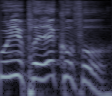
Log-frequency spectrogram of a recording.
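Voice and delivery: put-on Adelaide Italian accent. Imitating the man who criticises the speaker's chords, in an Adelaide Italian accent. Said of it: "I gave him an Adelaide Italian accent".

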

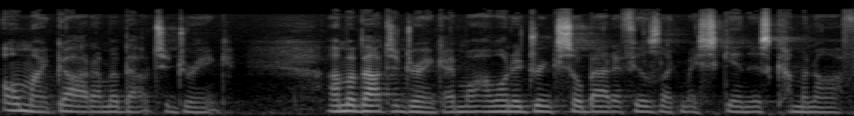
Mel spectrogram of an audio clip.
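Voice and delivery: ordinary delivery

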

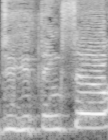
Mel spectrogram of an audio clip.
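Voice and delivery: dumb, loud voice. Quoting Neil's rejoinder in the diner scene, in a stupid voice. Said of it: "In a stupid voice".

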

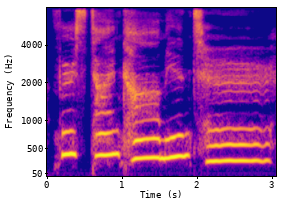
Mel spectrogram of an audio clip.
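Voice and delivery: floaty, airy, ethereal tone, very high. Reading out listener comments on a show, in an airy, ethereal voice. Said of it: "I decided to go ethereal with that one".

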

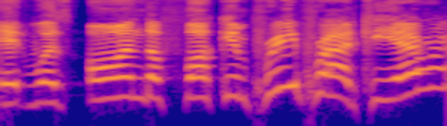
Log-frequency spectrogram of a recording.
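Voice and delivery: very loud, high, full-volume yelling. Arguing with podcast co-hosts about a recorded pre-show, yelling. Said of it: "Why is he yelling at me?".

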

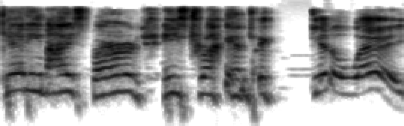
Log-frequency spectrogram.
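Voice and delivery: play-acted very high, frantic, freaked-out screaming. Retelling a wrestling match where he freaked out: imitating his own screaming. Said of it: "I'm freaking out, screaming".

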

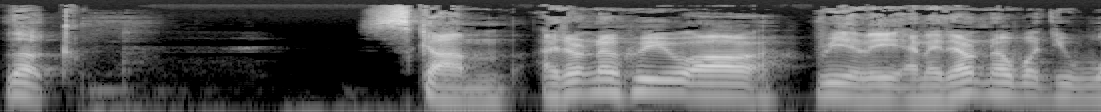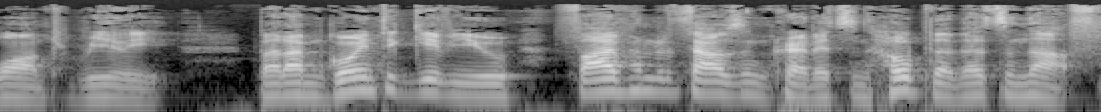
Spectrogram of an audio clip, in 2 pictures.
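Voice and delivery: loud, contemptuous, menacing tone.

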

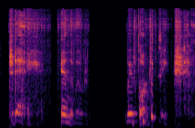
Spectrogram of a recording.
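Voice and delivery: put-on wildlife documentary narrator voice. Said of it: "Atterbury voice".

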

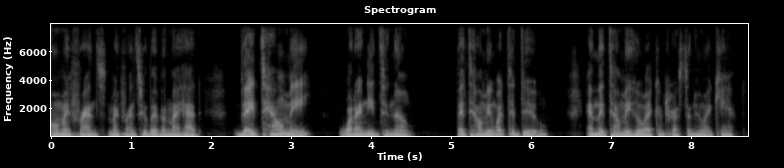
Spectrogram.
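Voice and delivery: normal talking voice

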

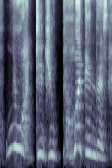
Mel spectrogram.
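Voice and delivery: mock yelling, slow and drawn-out. Retelling a son's reaction to a pot pie at dinner: imitating a yell. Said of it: "and he yells".

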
